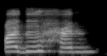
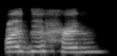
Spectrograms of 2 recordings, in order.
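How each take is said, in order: The two takes are said the same way.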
